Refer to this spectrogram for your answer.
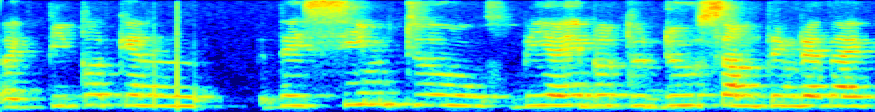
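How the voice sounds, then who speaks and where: A woman speaks in a high voice. She has a non-native accent. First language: not English. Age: 30s. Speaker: artist. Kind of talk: interview. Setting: video call. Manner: halting.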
